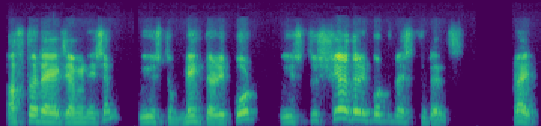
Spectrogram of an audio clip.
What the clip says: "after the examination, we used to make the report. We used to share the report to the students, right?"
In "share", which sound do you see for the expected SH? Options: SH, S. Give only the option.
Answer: SH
